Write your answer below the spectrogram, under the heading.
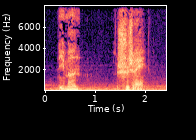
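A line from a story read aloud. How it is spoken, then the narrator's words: Hoarse, injured. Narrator (Chinese): 叶钟明的声音很哑，这么一说话，喉咙就有些血腥气上涌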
